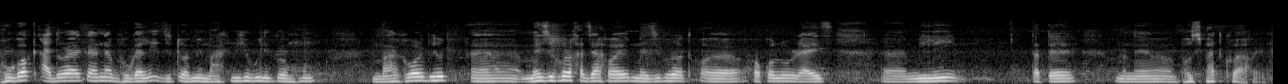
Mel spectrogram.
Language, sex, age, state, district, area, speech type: Assamese, male, 45-60, Assam, Darrang, rural, spontaneous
